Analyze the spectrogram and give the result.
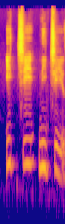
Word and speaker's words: Ichi Nichi: Also Marina no Ichi Nichi, so wird es ausgesprochen.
